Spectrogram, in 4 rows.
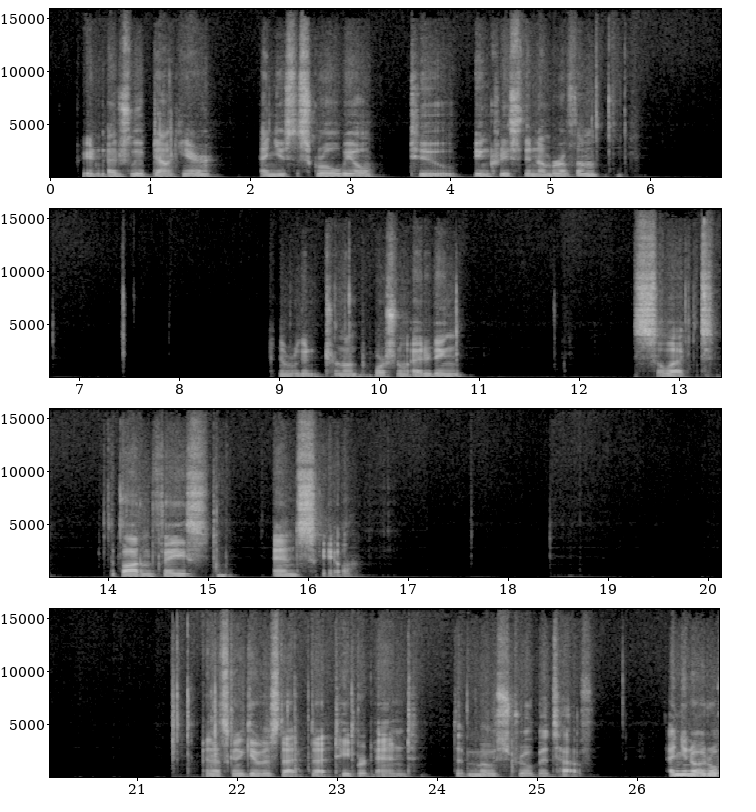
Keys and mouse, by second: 1.0 ctrl+r, 7.4 click, 9.5 click, 10.7-11.7 middle drag, 13.1 click, 14.0 click, 15.0 s, 21.4 click, 21.7 middle click, 23.1-24.2 middle drag.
